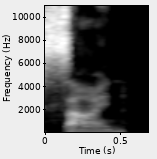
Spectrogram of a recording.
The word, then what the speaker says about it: sign: Silent G before N. Gnome, gnat, knew, sign, foreign, campaign. Sign, you say sign.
